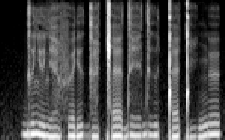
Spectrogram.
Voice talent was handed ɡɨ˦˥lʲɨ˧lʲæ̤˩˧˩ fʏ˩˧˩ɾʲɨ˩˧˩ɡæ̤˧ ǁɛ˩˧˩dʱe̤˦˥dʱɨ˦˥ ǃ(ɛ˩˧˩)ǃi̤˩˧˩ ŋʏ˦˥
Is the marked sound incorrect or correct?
correct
